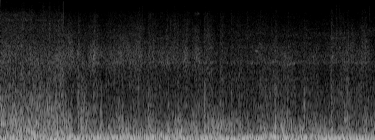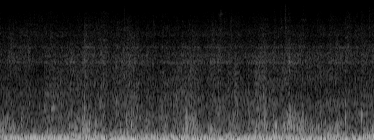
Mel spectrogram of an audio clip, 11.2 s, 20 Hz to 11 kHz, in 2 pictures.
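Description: Nilgiri Mountain Railway train, hauled by a YDM4 diesel locomotive, running along its metre-gauge track: a steady rumble of the coach wheels on the rails.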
